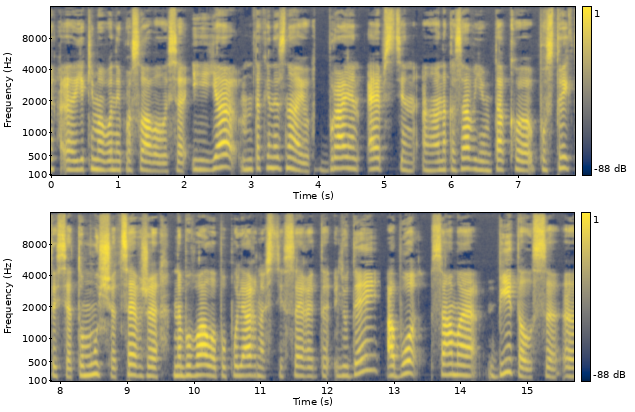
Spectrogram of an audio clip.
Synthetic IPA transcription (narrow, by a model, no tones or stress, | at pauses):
jɐkʲimɪʋɔnɪpɾɔslˠɑʋɪlˠɪsʲɐʔijat̪ɑkɪnɛznɑjʊbɾɑjɐnɛpsʲtʲinnɐkɐzɑwjimt̪ɑkpɔst̪ɾʲɪxt̪ɪsʲɐt̪ɔmuʃt͡ʃɔt̪sɛwʒɛnɐbʊʋɑlˠɔpɔpʊlʲɑrnɔsʲtʲisɛɾed̪lʲʊd̪ɛjɐbɔsɑmɛbʲit̪elˠs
